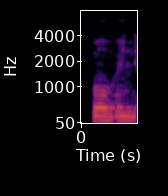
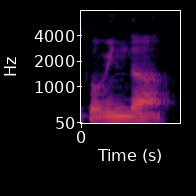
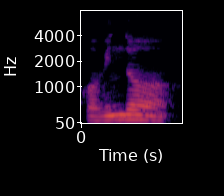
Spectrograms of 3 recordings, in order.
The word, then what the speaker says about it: Govinda: Uh, it is not Govind, it is Govinda. And Bengalis, those who are proper Bengalis, say they call it out like this Ramo, Govindo.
